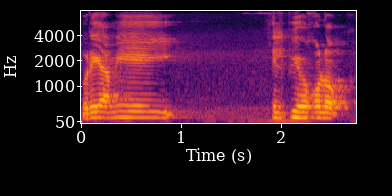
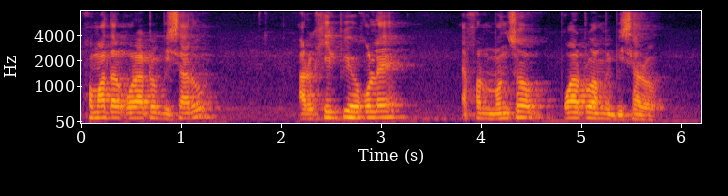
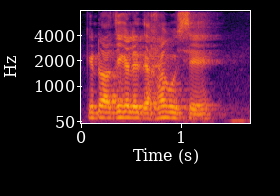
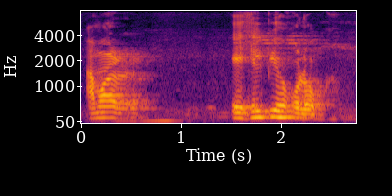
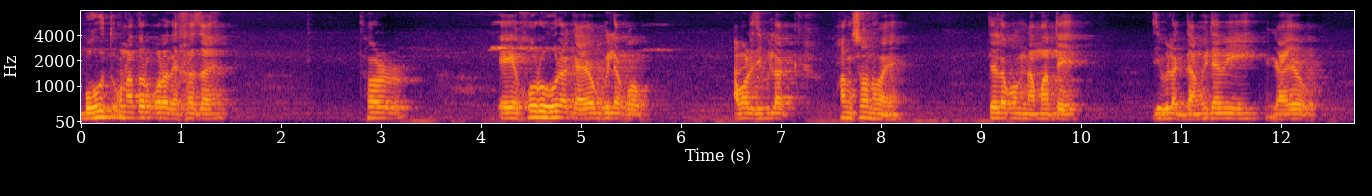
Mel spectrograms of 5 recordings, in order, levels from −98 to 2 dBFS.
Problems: none marked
